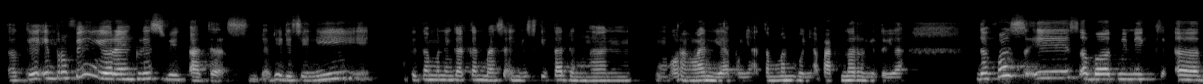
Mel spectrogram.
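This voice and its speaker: Woman, Indonesian accent, English teacher, patient, slow explaining, mid pitch. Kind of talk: online class lecture mixing English and Indonesian.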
